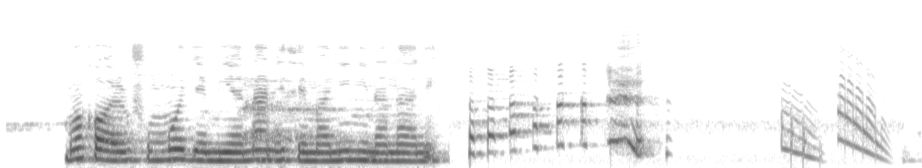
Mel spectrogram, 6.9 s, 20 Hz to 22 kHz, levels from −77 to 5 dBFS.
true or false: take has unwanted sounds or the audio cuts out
true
